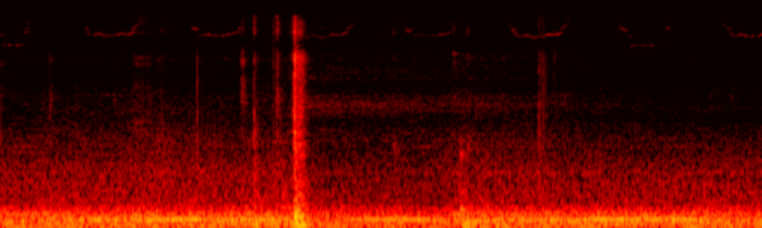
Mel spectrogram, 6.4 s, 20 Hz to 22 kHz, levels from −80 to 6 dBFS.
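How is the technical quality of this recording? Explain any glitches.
No technical glitches can be heard in this recording.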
